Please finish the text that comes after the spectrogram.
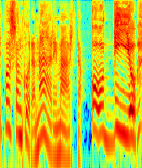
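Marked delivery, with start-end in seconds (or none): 1.8-2.7 loud high cry; shout. A narrator's reading. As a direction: cry out in horror. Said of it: "Gridò lei". (grido acuto di orrore)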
